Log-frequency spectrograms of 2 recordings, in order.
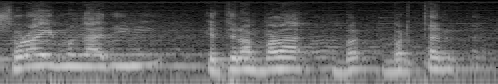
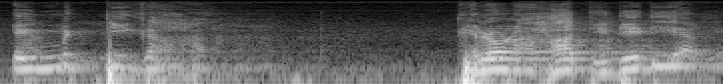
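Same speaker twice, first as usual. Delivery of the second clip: ordinary delivery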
